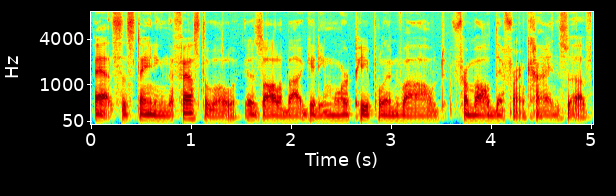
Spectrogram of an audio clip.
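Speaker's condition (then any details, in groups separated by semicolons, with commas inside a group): No condition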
